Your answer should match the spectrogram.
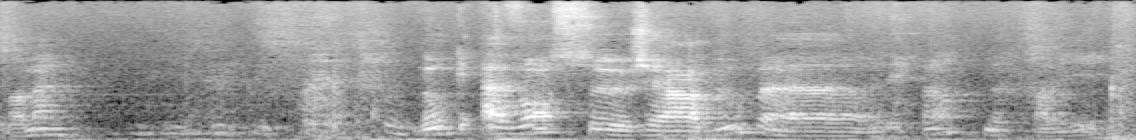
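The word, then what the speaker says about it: Gerard: On prononce plutôt Gerhard, mais enfin, je connais pas l'accent flamand. En français, on dit Gérard.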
